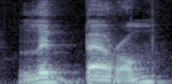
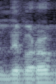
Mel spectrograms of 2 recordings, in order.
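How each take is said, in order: First: The word is said at an ordinary pace. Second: The word is said quickly, over and over. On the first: "instead of saying for accusative" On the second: "if you say it so many times quickly"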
